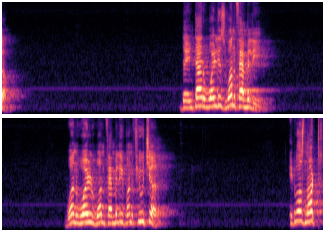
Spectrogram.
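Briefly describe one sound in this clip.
A man speaks into a microphone in measured bursts with pauses between them.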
